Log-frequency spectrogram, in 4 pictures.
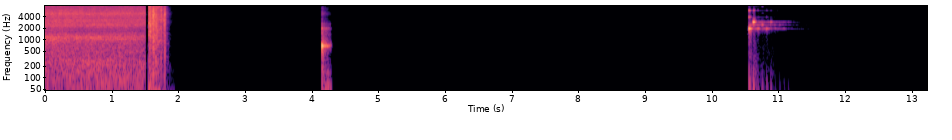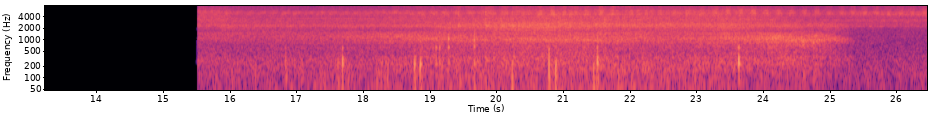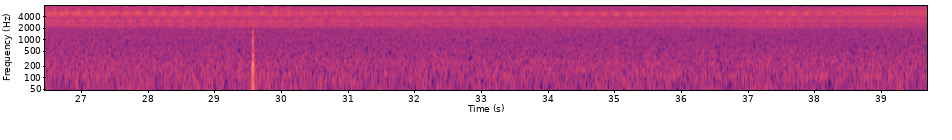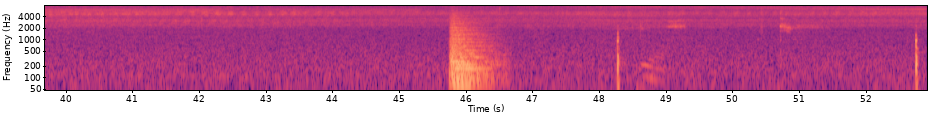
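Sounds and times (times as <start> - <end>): insects chirring: 0.0 - 1.5, 15.6 - 52.9
low insect chirr: 0.0 - 1.5, 15.6 - 45.8, 46.7 - 52.9
sharp click: 1.6 - 1.9, 45.8 - 46.7.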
